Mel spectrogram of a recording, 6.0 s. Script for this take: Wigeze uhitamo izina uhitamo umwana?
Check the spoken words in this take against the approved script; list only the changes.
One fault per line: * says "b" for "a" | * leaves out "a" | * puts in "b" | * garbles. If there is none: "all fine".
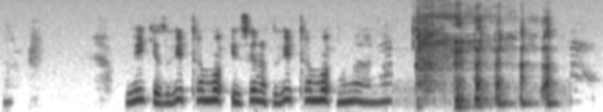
all fine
